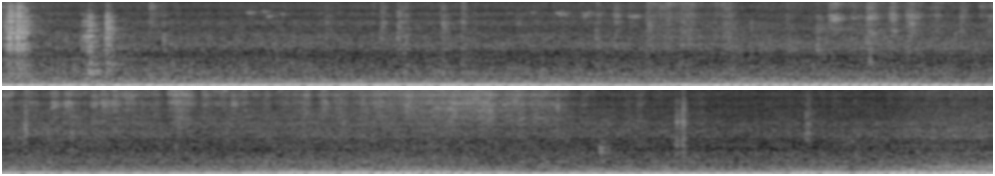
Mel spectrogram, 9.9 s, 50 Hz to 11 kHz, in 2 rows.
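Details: 2015 Dodge Ram 1500 bad front wheel bearing at about 10 mph forward, then reverse, wheels straight: heavy low drone, rumble and grinding; sounded awful at 30-55 mph and worsened over two months until replaced.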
